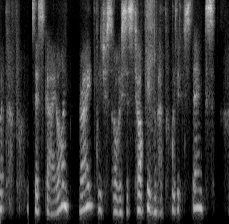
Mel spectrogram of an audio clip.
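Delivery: quiet, mumbled, grumbling, under the breath. Voicing Bella reacting to Dalton's words: muttering under her breath. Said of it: "mutter under her breath".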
